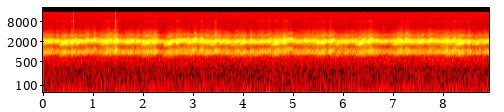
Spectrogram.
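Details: Frogs croaking en masse in a spring wetland, recorded live: a thick, pulsing chorus with irregular throbs about once per second layered over a steady trilling drone, no other noises present.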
